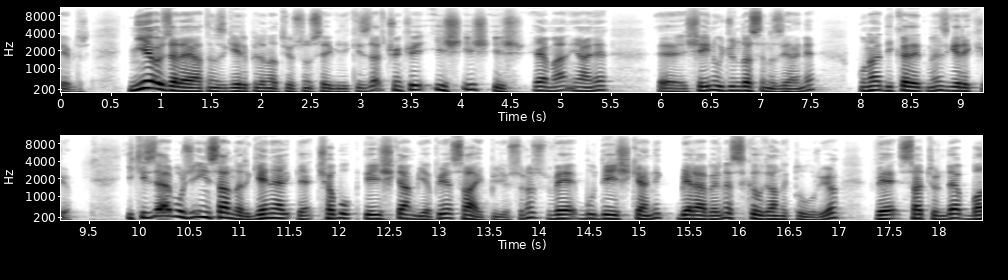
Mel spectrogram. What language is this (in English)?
Turkish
